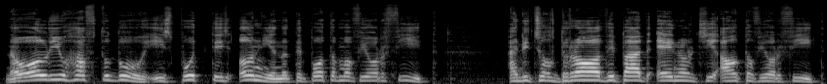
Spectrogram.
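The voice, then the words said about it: Put-on old Romani accent. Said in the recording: “like a 15th century Romani accent”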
